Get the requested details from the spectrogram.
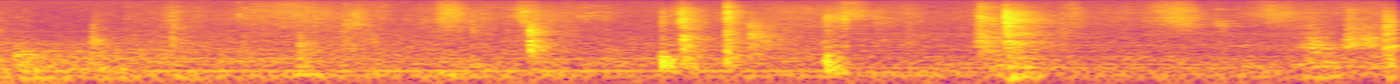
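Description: High heels click on a hard floor as a woman walks away.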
